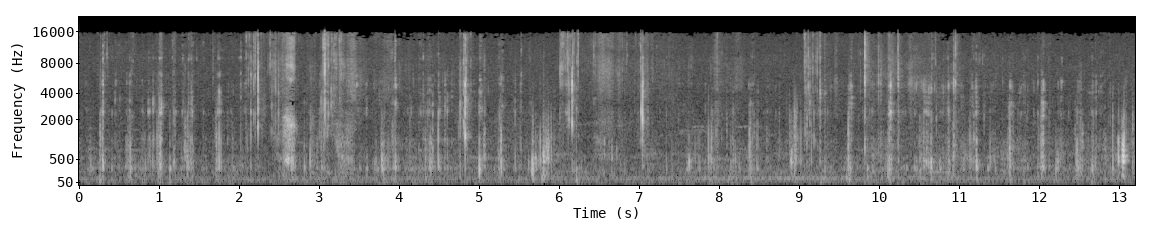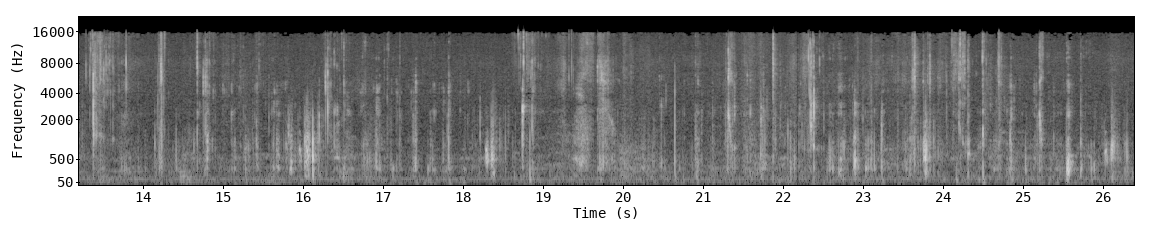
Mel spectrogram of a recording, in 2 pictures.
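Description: Close-miked chewing of a chewy, cocoa-dusted mochi-like pastry with a thick chocolate filling: wet mouth sounds with many small, irregular clicks and crackles.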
